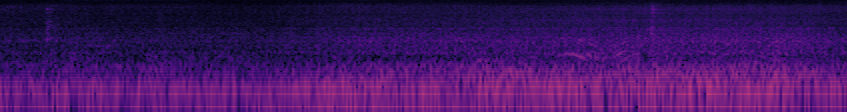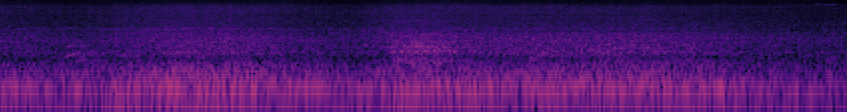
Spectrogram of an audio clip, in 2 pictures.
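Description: Jeep Wrangler TJ engine running at low revs as it crawls over rock, growing louder in the middle of the stretch as it takes more throttle.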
